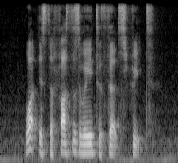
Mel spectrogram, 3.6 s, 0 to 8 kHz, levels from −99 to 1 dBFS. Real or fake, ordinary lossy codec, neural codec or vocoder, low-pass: fake; none; codec, 16 kHz, 4 kbps, FunCodec, trained on Chinese and English, 50 frames a second; 7.2 kHz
